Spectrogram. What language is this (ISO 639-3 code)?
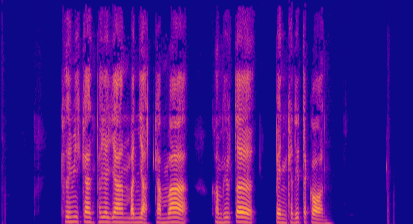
tha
